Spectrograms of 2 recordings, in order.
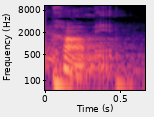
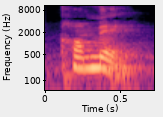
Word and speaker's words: comment: remember how I said you're not gonna pronounce every single letter this is common but they don't say coming they say in France comment comment and then you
